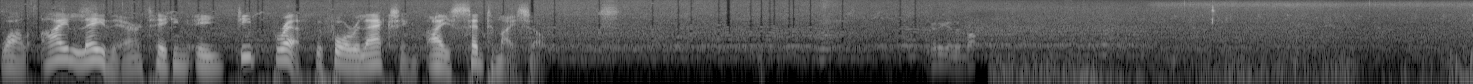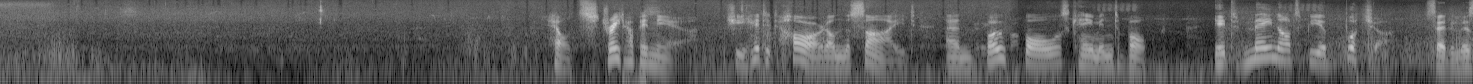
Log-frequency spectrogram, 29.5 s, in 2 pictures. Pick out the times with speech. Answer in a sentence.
The speech can be heard from 0.0 to 5.4 s, from 20.2 to 26.2 s and from 26.9 to 29.4 s.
